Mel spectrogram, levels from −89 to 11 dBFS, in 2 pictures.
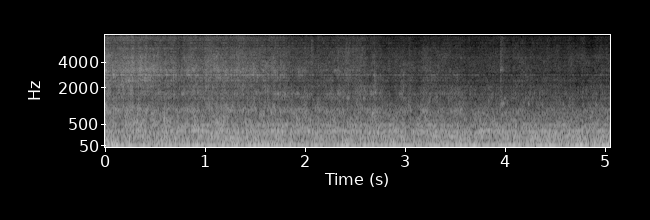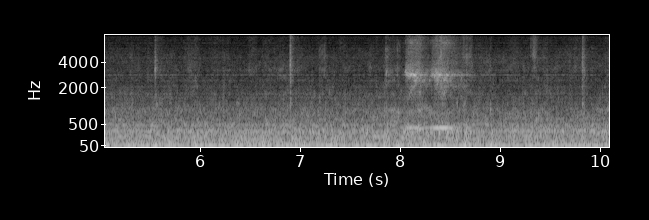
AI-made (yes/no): yes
